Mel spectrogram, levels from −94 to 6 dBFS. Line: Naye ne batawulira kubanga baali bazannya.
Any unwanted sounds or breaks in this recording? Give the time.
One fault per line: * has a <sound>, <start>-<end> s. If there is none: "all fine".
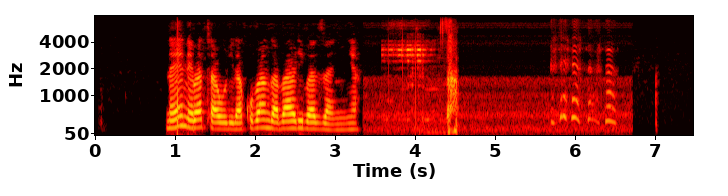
* has a laugh, 3.6-4.6 s
* has a laugh, 5.7-6.6 s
